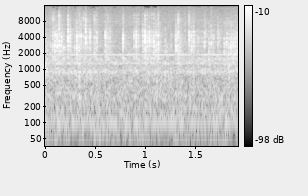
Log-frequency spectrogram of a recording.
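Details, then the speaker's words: E-flite 64mm F-15 EDF model in AS3X mode, activated after a throttle blip: quick, uneven servo ticks and chirps over a faint whine as the stabiliser corrects for wind inputs; normal. "can hear it chirping as it controls to flick just a little bit to counter any sort of uh wind inputs to the airframe so that's the s3x mode"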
